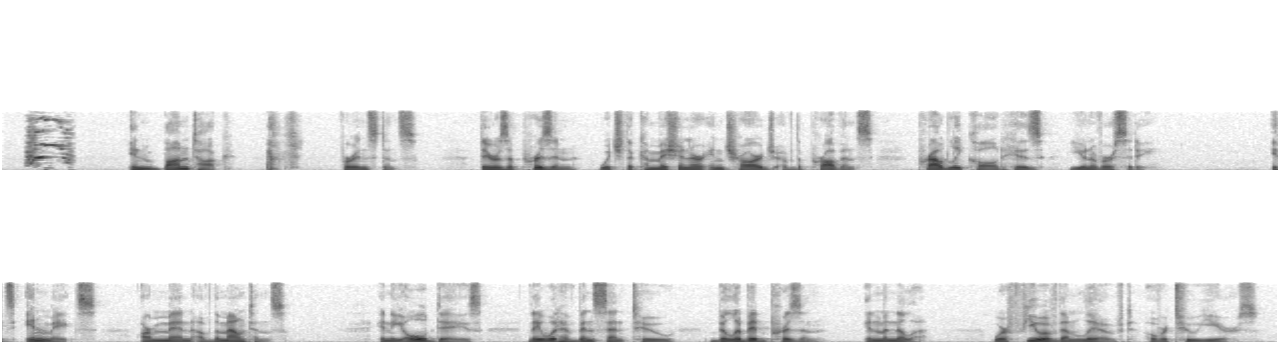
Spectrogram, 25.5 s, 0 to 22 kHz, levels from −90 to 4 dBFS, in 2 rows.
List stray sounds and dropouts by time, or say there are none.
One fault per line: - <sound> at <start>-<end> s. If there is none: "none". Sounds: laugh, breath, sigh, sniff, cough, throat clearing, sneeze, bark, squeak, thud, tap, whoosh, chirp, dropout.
- squeak at 0.2-0.7 s
- sneeze at 2.6-3.0 s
